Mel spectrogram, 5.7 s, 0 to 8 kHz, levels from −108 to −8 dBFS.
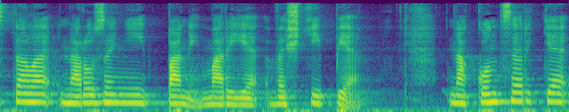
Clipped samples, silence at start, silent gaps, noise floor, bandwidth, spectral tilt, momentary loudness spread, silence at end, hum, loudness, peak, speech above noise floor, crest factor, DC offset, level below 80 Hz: under 0.1%; 0 s; none; -41 dBFS; 7.6 kHz; -5 dB/octave; 7 LU; 0 s; none; -20 LUFS; -2 dBFS; 22 dB; 18 dB; under 0.1%; -46 dBFS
